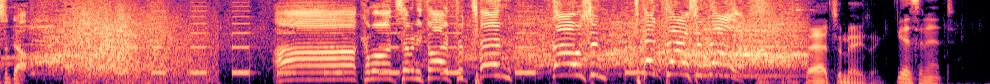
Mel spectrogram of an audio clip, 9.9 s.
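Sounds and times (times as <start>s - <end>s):
speech: 0.0s - 9.6s
short high electronic beeps: 1.5s - 2.5s, 3.8s - 6.6s.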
